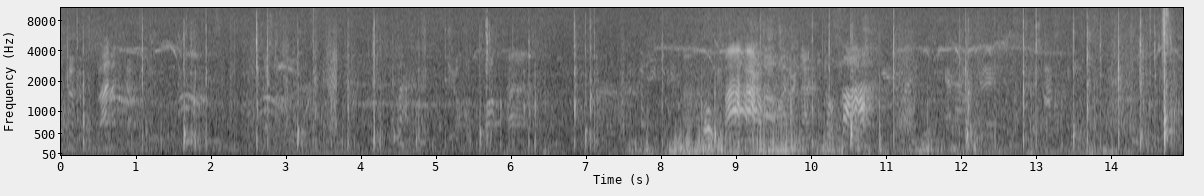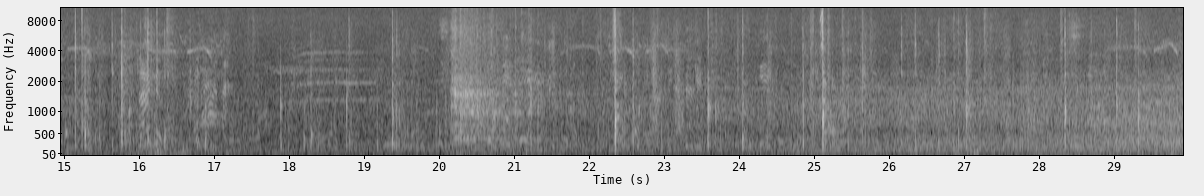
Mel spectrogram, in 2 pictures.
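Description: Footsteps scuff on a hard court.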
